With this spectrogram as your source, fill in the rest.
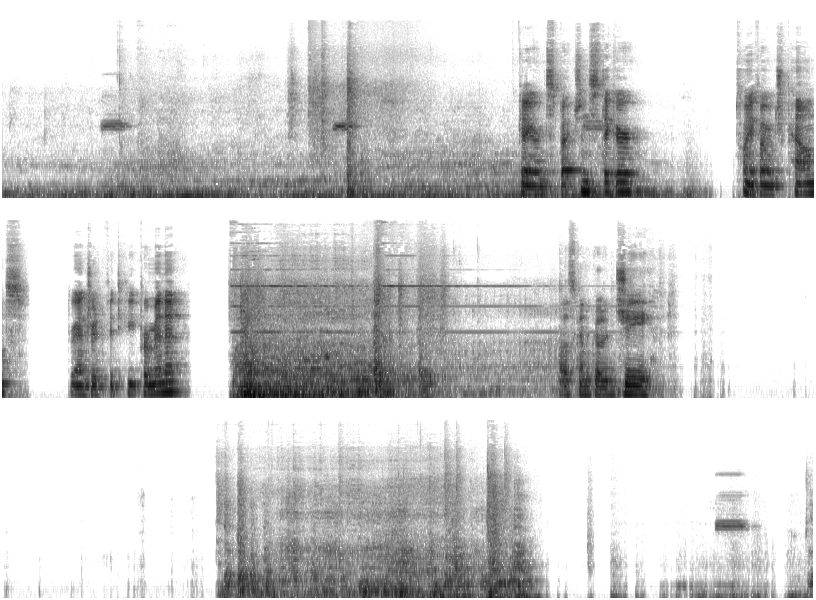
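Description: An elevator chime beeps softly.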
